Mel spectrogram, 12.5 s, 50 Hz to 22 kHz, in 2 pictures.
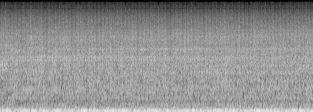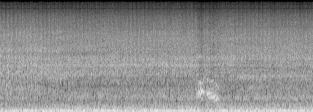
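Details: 1966 Chevy Impala BBC 427 with valve cover off: steady low idle with a light, uneven ticking chatter on top, and very little oil reaching the rockers; valvetrain clatter from oil starvation before valve adjustment.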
